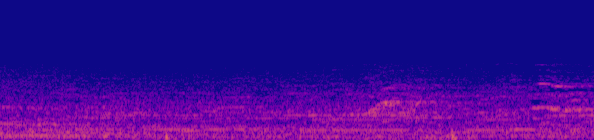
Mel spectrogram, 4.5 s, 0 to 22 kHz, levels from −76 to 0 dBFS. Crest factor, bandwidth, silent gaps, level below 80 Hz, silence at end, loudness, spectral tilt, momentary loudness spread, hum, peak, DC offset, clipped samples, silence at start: 16 dB; 16.5 kHz; none; -52 dBFS; 0 s; -42 LUFS; -8.5 dB/octave; 4 LU; none; -26 dBFS; under 0.1%; under 0.1%; 0 s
